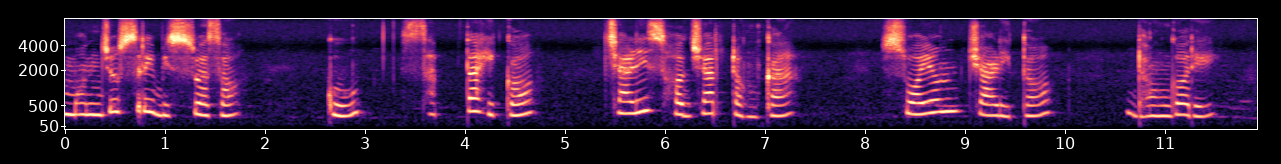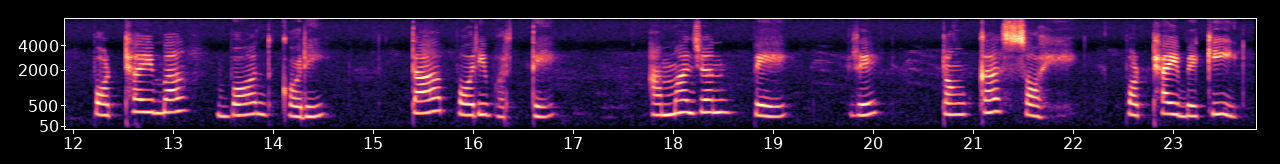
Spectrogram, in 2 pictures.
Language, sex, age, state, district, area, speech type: Odia, female, 18-30, Odisha, Ganjam, urban, read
